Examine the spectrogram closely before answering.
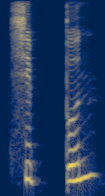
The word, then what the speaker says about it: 10분: 10분, which means 10 minutes, is pronounced as 10분.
